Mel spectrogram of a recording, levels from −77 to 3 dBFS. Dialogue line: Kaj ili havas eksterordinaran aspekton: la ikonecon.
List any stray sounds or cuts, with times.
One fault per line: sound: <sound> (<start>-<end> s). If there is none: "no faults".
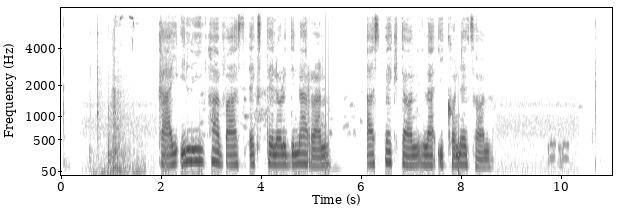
sound: squeak (0.6-1.7 s)
sound: laugh (9.7-10.2 s)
